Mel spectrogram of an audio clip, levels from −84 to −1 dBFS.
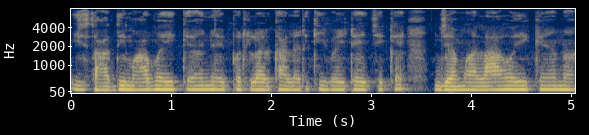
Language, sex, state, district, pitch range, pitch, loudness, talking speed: Maithili, male, Bihar, Supaul, 135-140 Hz, 135 Hz, -18 LUFS, 165 wpm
